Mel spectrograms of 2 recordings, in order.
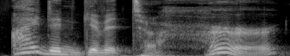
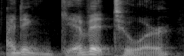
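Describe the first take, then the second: First: The word her carries the strongest stress. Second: The word give carries the strongest stress. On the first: The item went to someone else, not her. "Now let's emphasize a different part of the sentence" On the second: The item was handed over some other way, not given. "I loaned it to her, or I sold it to her"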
